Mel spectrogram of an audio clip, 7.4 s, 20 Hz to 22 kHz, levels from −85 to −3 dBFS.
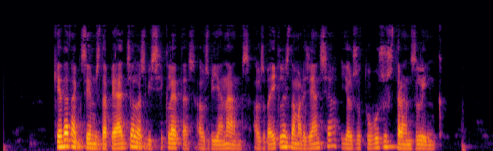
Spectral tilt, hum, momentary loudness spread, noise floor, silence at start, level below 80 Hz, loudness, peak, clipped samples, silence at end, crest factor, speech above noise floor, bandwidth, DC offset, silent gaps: -6.5 dB/octave; none; 11 LU; -64 dBFS; 0.05 s; -52 dBFS; -24 LUFS; -4 dBFS; under 0.1%; 0.45 s; 20 dB; 41 dB; 11.5 kHz; under 0.1%; none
